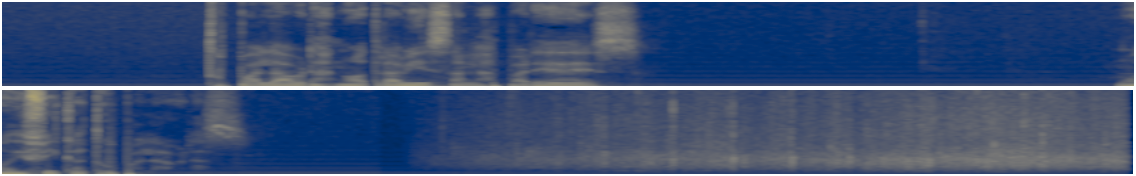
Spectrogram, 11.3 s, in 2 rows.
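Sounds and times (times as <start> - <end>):
speech: 1.2 - 3.3, 5.6 - 6.8
audience applause at a concert: 7.8 - 11.3.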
